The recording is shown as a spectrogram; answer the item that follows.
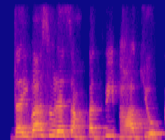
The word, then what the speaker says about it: द्वौ: आधा द, व पर औ की मात्रा, तो इसको क्या बोलेंगे? वौ, द्वौ, द्वौ, भूत, भूत, स पूरा, र आधा, सर।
